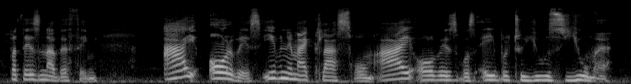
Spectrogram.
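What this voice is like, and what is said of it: European accent. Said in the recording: “my accent ... it's only those Europeans”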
